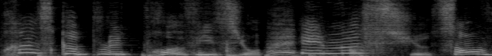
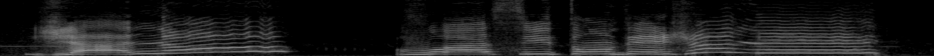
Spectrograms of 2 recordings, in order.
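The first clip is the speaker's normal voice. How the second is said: put-on little grandmother voice, higher; 4 semitones higher than usual. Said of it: "une petite voix en or comme la grand-mère".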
